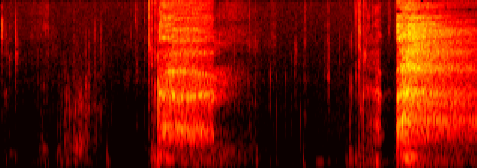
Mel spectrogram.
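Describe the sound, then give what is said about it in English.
Faint sipping and mouth sounds, followed by a loud breathy exhale, then a brief sip and a second, stronger satisfied "ahh" exhale. “That refreshing sound we make, that's what a man does. He takes a sip and he goes”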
